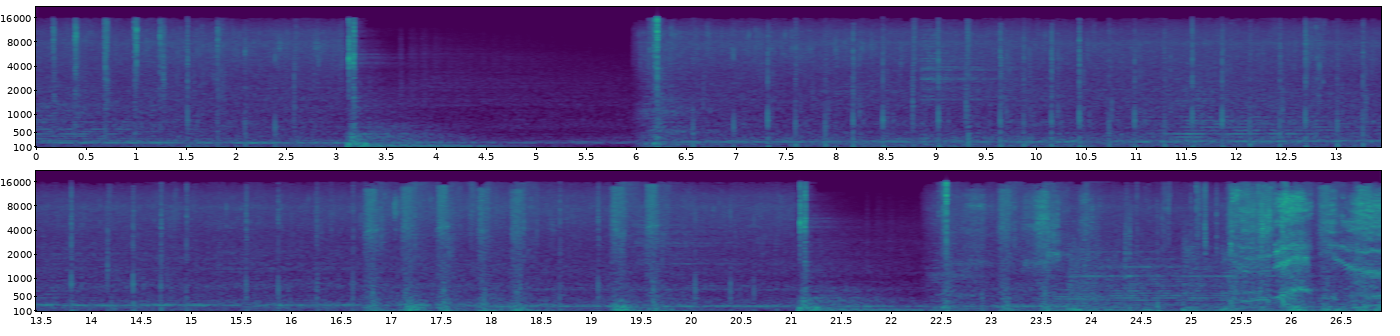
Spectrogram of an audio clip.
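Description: Footsteps run quickly over wet cobblestones.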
